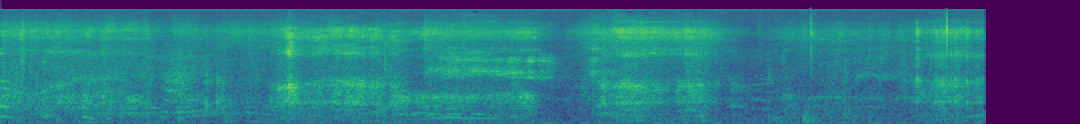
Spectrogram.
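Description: A young boy giggles close by.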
